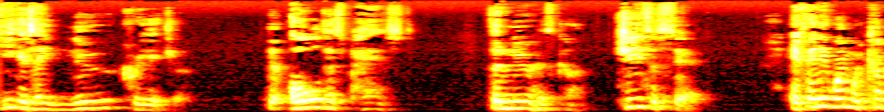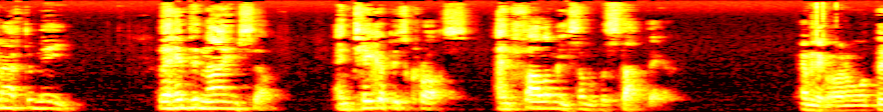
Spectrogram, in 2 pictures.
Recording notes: Recorded 7/24/2011 at Christ Church Anglican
